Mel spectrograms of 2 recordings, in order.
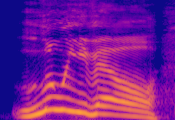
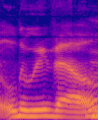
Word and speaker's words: Louisville: More newscasters are going back to calling it Louisville. Yes. And there are other cities called Louisville, and they pronounce it Louisville. Mm-hmm. But so it's time for y'all to get on board. Call it Louisville.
